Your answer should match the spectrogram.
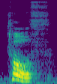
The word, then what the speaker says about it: Thoth: teacher awakening divine magic thoth pronounced toth also known as tahuti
